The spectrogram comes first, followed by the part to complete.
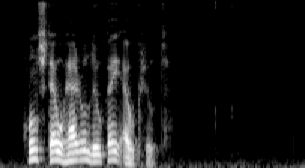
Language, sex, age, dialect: Faroese, male, 36-60, Norðurstreymoy/Eysturoy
